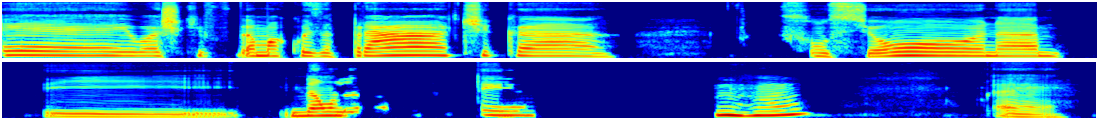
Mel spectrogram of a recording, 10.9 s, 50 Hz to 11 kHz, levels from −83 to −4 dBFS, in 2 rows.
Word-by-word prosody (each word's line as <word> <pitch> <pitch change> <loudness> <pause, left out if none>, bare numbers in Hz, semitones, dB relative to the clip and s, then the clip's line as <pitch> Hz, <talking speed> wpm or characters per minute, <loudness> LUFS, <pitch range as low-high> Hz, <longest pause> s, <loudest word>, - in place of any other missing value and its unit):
É, 230 -2 +1
eu 210 -1 -3
acho 210 - -1
que - - -10
f - - -20
é - - +1
uma 200 -1 +2
coisa 185 -3 -4
prática, 215 -4 +2 0.8
funciona, 195 +1 +1 0.4
e 150 -4 -7 0.2
não 210 +2 +3
leva 215 0 0 0.4
muito 285 - -51
tempo. 235 -3 -2 0.9
Uhum. 245 +5 +4 0.9
É. 140 -5 -6
210 Hz, 95 wpm, -20 LUFS, 185-230 Hz, 0.9 s, Uhum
